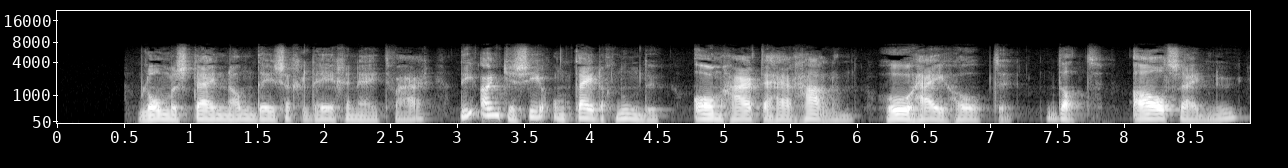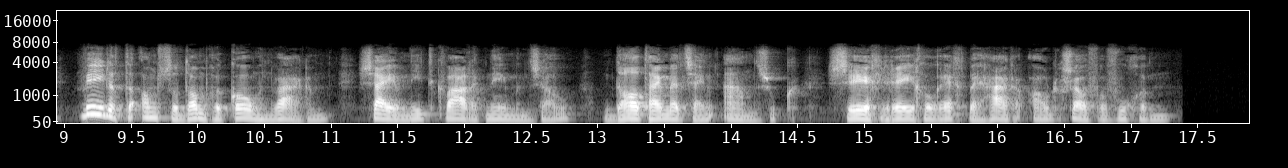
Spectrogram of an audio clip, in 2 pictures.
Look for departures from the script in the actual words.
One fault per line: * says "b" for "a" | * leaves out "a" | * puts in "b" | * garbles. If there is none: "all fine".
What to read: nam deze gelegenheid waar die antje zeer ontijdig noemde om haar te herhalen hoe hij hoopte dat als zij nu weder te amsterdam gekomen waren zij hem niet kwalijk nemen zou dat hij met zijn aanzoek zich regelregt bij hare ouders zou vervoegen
all fine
